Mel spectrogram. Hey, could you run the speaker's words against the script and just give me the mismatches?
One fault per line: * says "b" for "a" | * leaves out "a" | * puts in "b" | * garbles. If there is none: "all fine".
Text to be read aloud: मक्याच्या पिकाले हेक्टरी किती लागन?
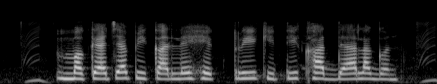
* puts in "खात द्या"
